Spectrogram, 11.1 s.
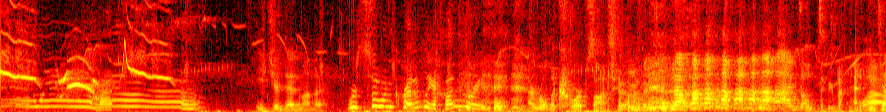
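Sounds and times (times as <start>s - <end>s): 
voice imitating hungry baby birds crying for food: 0.0s - 7.9s
speech: 3.2s - 11.0s
laughter: 5.6s - 7.2s, 7.8s - 11.0s.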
